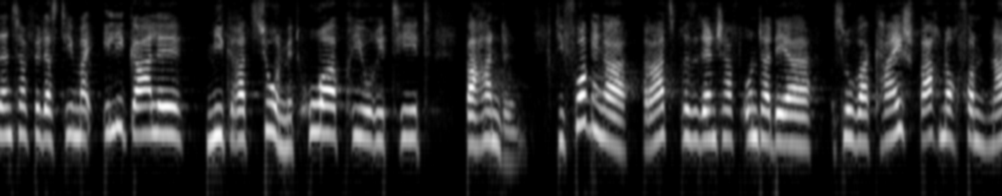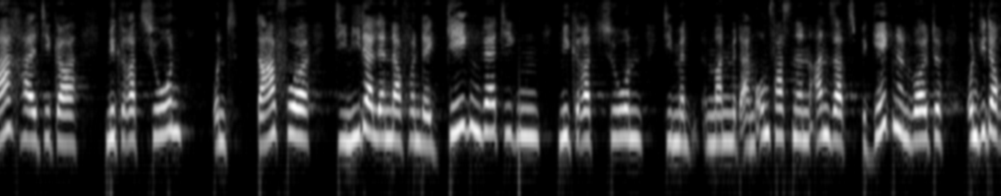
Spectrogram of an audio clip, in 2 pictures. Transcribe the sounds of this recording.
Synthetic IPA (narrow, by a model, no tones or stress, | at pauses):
dɛntʃaftv̥ɪldastʰeːmaʔɪleɡaːlə | miɡʁat͡sjoːnmɪthoːɐpʁ̥ioʁ̞itʰɛːtb̥əɦandl̩n | d̥iːfoːɐɡɛŋɐʁaːt͡spʁ̥ɛzidɛntʃaftʔʊntɐdeːɐ | slovakʰaɪʃpʁ̥aːχnɔχfɔnːaːχhaltɪɡɐ | miɡʁat͡sjoːn | ʔʊntd̥afoːɐd̥iːniːdɐlɛndɐfɔndeːɐɡeːɡŋ̩vɛɐtɪɡŋ̩ | miɡʁat͡sjoːnd̥iːmanmɪtʔaɪnəmʊmfasn̩dn̩ʔanzat͡sb̥əɡeːɡnənvɔltəʔʊntv̥iːdɐ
